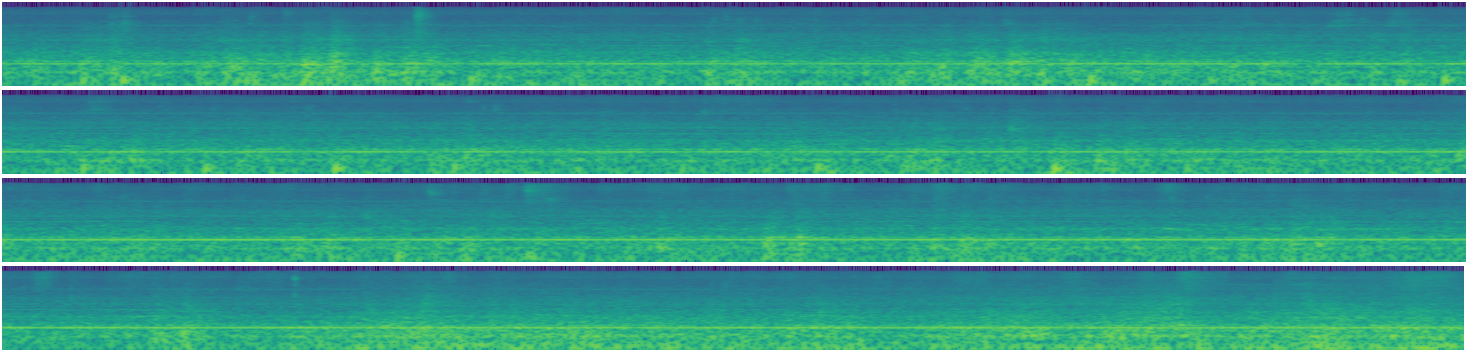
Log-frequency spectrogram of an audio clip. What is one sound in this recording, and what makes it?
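An electric multiple-unit train rumbles along the track at speed, heard from inside the carriage.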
